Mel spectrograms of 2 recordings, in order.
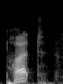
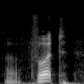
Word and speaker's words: Phut: Now you can some have pronounced that Put, some Foot, some Phut, and so I don't know how we're going to probably leave it at Phut and go from there.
